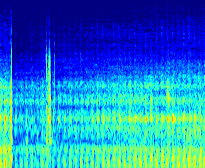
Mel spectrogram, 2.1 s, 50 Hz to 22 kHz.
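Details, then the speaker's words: Chinese 100cc 4-speed clutchless dirt bike, cold start without choke: after blips it settles into a quick, slightly lumpy single-cylinder idle thump; owner suspects the carburetor needs cleaning and adjusting. "I need to ride it now sounds a little bad right now it needs to be cleaned"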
